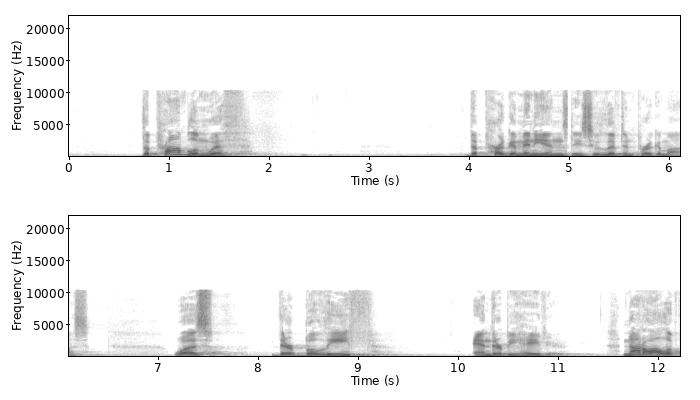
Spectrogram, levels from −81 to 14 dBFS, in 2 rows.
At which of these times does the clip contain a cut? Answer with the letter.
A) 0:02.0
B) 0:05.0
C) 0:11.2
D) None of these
B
